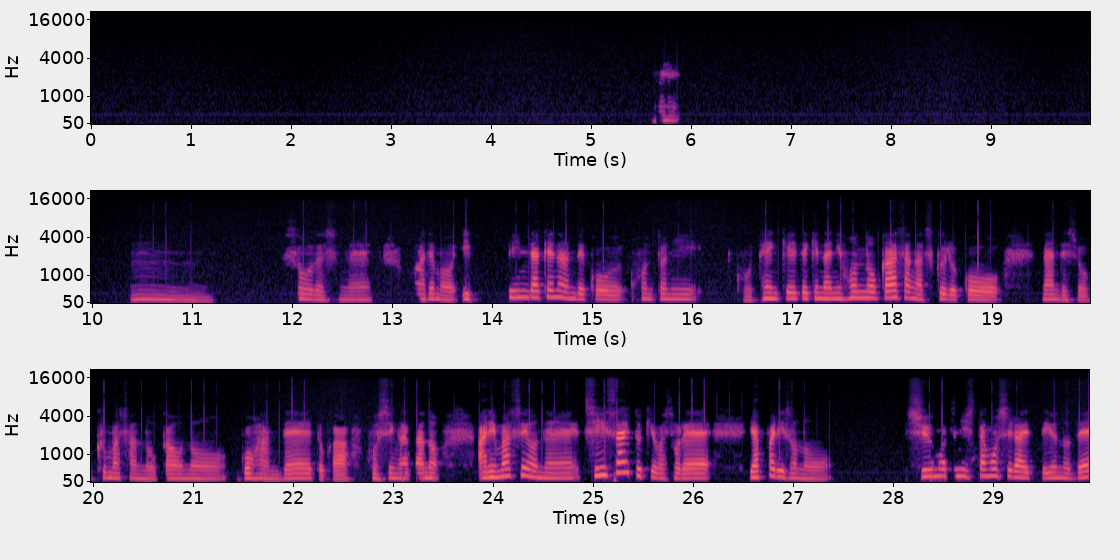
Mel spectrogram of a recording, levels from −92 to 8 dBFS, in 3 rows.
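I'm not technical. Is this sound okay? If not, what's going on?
No. From 0.12 s to 29.87 s there are periodic USB or driver dropouts: eight times a second, a tiny sliver of speech, well under a millisecond, is replaced by silence. That makes a couple of hundred evenly spaced ticks, audible only while someone is talking.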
